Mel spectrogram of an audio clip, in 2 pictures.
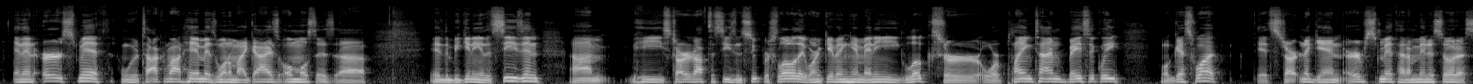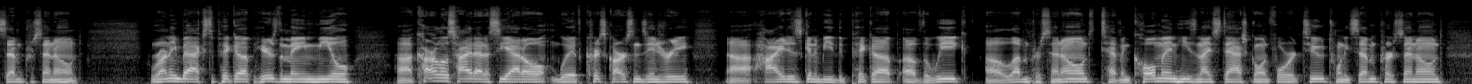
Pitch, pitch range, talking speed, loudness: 115 Hz, 110-130 Hz, 205 wpm, -19 LUFS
